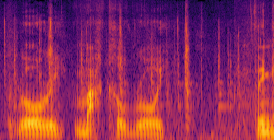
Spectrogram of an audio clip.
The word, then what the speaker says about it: McIlroy: finish like him so basically i am rory mcauley i can't even say his name rory mcilroy i think it's just held in the left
